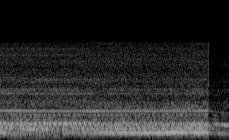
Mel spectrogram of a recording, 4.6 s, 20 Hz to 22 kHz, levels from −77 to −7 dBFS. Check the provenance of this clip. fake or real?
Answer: real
